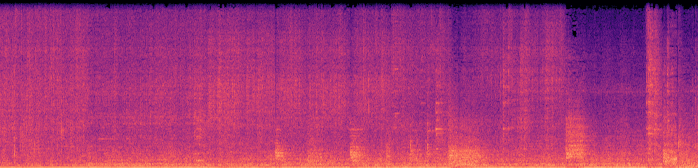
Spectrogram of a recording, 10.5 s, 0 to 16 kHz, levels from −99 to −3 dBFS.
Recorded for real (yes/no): yes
